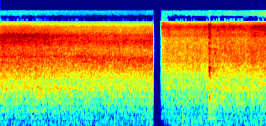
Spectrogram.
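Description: Seasoning frying in hot oil in a pan while being stirred, a loud continuous sizzle and hiss close up, broken by a brief silent gap and a single scraping clink.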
